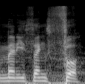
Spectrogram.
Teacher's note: ne se dira pas comme ça, for, mais comme il est entre deux mots, il est affaibli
